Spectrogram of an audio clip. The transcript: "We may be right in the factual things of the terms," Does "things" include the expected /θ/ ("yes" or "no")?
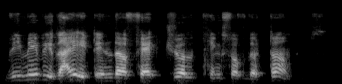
no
